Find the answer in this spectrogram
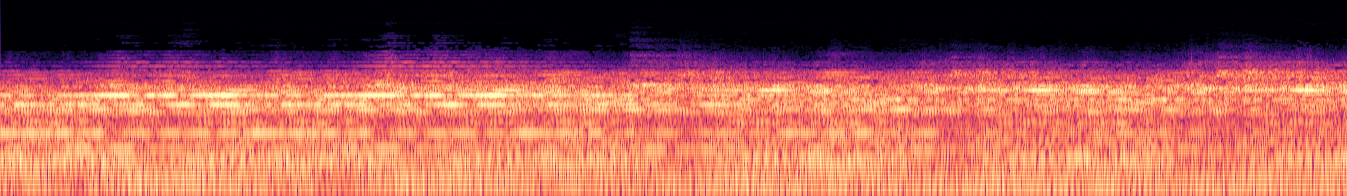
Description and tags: Playing some notes on my bass guitar through a strange effect chain including some reverse reverb and distortion. The sound should loop in a strange and glitchy manner.
musical, bass, ambient, reverb, abstract, glitch, reverse, guitar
